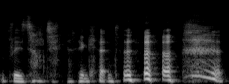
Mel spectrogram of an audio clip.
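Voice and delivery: slow auntie voice. Shown as a demonstration. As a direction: scold slowly like an auntie. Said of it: "My auntie voice".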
